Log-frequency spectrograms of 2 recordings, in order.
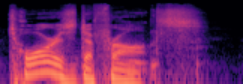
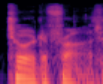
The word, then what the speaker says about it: Tour de France: But you don't pronounce the S. – The S in Tours. – Yeah, so it's Tour de France.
